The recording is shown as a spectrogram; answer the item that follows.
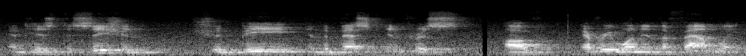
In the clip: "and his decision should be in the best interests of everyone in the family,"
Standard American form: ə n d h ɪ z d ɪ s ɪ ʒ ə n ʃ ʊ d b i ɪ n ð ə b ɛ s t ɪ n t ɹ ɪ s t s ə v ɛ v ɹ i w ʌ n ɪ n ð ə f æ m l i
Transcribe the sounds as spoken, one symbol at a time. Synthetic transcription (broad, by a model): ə n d ɪ z d ɪ s ɪ ʒ ə n ʃ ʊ d b i ɪ n ð ə b ɛ s t ɪ n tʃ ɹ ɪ s t s ə v ɛ v ɹ i w ʌ n ɪ n ð ə f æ m l i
